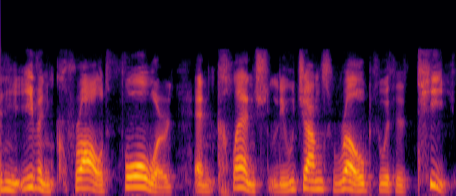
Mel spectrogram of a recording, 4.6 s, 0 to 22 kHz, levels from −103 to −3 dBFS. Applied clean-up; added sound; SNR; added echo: neural mask model Resemble Enhance denoiser.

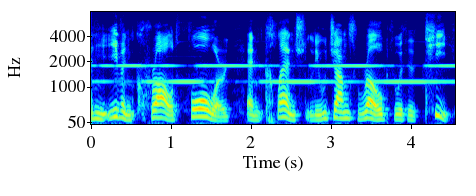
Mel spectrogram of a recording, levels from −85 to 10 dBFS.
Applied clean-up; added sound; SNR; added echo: none; Alarm / Car; 14 dB; none.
